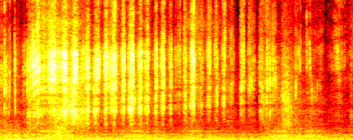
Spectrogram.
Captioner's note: salt sprinkling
